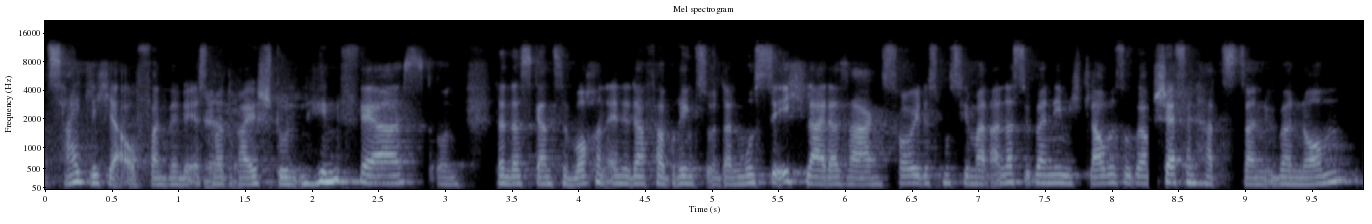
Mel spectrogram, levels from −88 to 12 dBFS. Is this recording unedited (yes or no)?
no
